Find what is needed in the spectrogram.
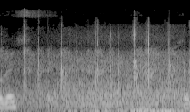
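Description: Heavy rain falling in a steady hiss, with raindrops ticking sharply on the camera.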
